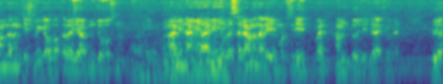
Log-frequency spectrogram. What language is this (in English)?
Turkish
